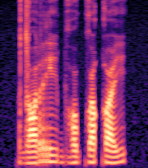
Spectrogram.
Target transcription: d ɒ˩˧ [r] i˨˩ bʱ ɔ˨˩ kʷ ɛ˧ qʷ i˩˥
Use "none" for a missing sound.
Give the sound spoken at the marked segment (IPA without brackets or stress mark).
r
